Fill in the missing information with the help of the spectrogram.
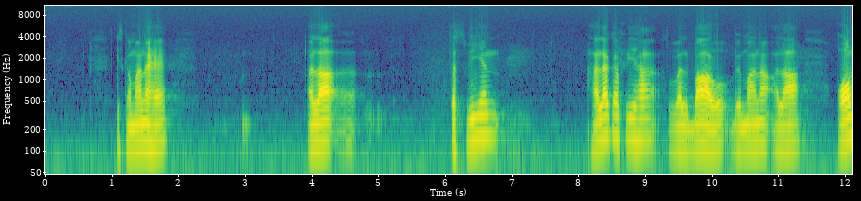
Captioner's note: Arabic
